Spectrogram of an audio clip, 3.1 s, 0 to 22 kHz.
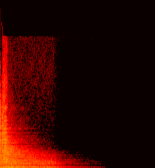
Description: A#7b5 chord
